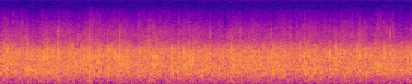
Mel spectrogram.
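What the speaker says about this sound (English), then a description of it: "Would you give them a warm round of applause," Steady applause from an audience at a country football league medal count night, dense continuous clapping filling the room at even strength throughout, with no voices standing out.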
